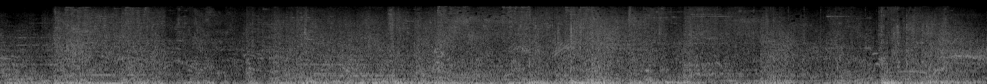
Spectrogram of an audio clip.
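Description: Short chimes announce a kill.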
